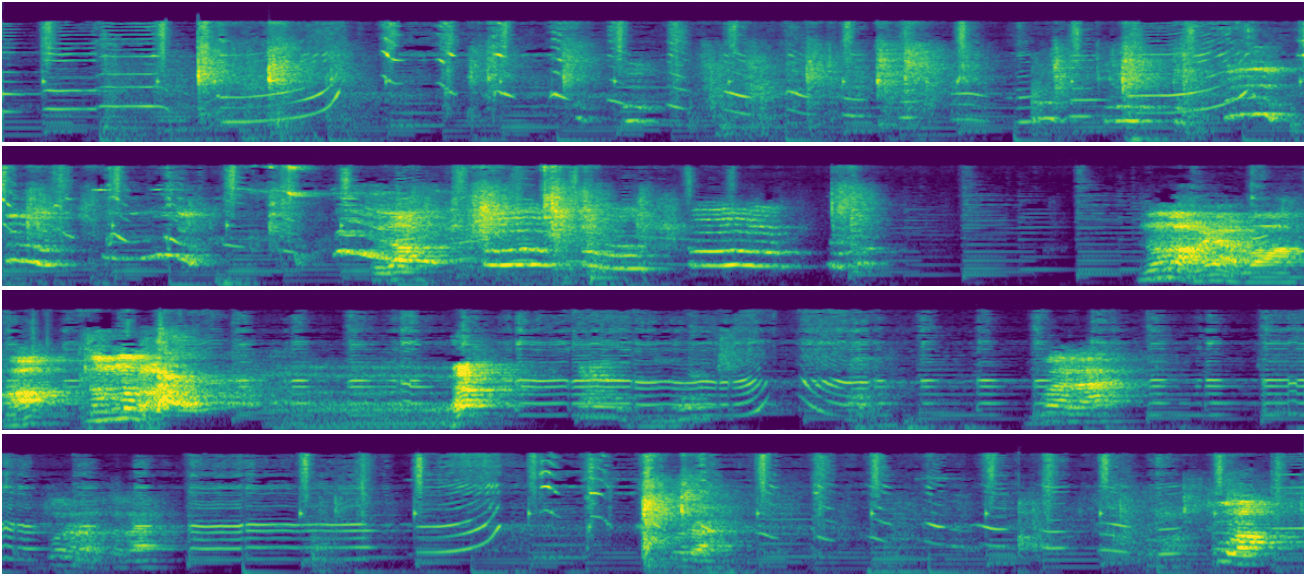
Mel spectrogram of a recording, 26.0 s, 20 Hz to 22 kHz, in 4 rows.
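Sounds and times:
dog whining: 0.0s - 11.0s, 13.0s - 26.0s
background music: 0.0s - 26.0s
dog barking: 13.6s - 14.3s, 15.1s - 15.6s.

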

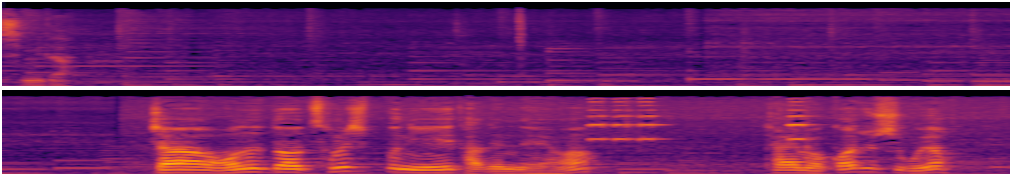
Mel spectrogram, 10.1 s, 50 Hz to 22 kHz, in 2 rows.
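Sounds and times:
slow background music: 0.0s - 10.0s.

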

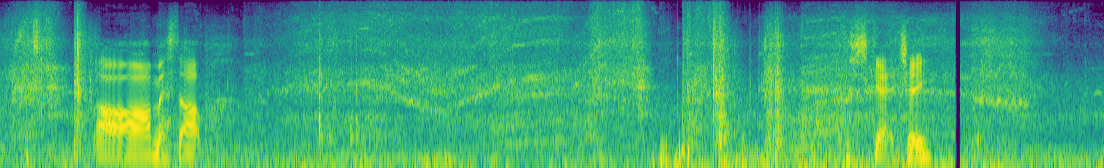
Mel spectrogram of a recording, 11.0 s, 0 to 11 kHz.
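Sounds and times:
electric motor whining: 2.5s - 10.7s.

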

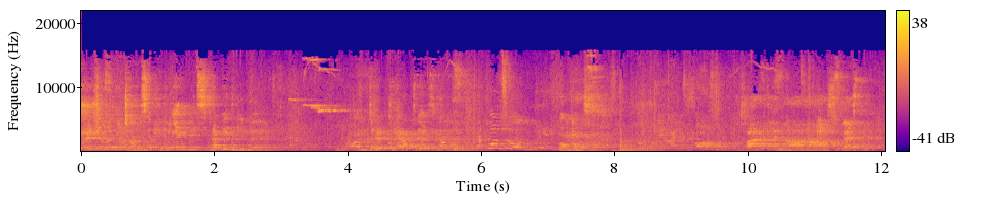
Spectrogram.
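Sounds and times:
children talking: 0.0s - 12.0s.

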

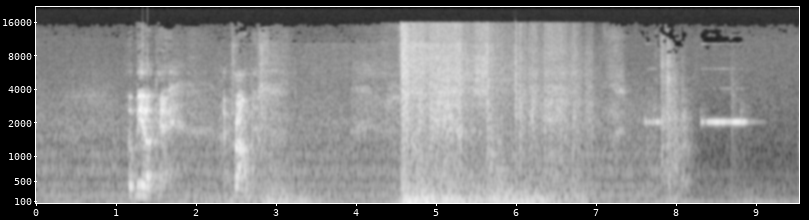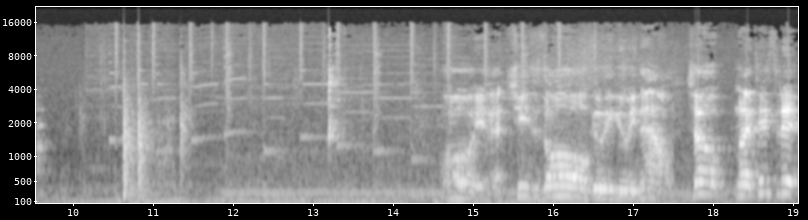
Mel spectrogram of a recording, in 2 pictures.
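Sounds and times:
microwave running hum: 0.0s - 19.0s
loud distorted burst: 1.9s - 7.5s
microwave oven beep: 7.6s - 14.7s.

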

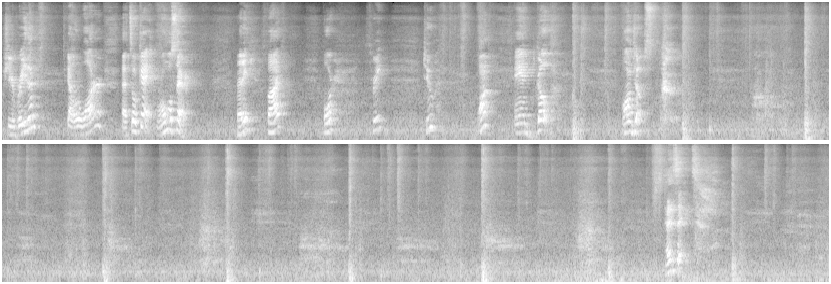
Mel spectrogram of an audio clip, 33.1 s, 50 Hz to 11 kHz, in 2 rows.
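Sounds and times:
bare feet thudding on foam mats: 11.0s - 12.2s, 13.2s - 29.9s, 30.9s - 33.0s.

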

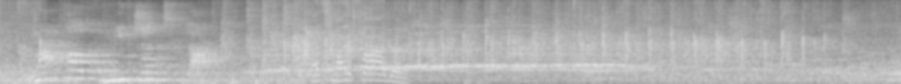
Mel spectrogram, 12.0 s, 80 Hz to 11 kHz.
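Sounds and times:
audience applauding: 3.2s - 12.0s.

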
